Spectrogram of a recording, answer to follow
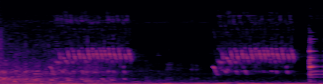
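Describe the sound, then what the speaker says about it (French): A bird cries out twice in long, high, wavering calls over a low background hum, with a brief click at the end. "je suis obligé d'entendre un cri d'oiseau agonisant"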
